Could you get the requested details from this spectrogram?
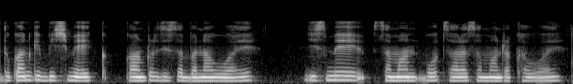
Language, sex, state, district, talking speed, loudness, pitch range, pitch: Hindi, female, Arunachal Pradesh, Lower Dibang Valley, 190 wpm, -14 LUFS, 165-185 Hz, 175 Hz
